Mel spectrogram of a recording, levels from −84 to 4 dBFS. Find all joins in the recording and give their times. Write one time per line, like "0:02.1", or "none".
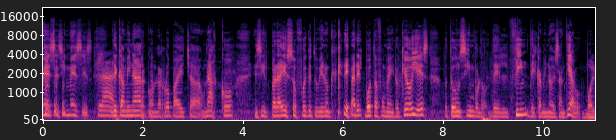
0:06.4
